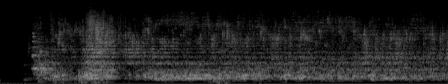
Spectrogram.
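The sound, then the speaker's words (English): A toilet flush sound effect: a sudden loud rush of water that surges, then settles into a steady swirling drain and refill. No one speaks. “That was what … by ….”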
